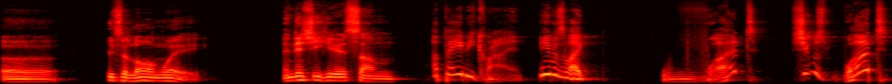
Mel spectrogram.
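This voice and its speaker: A man's voice: unhurried, vocal fry. A man casually retelling a film's plot as a review co-host, acting out the characters' lines and swearing freely. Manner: animated, acts out characters' lines with big pitch jumps.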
